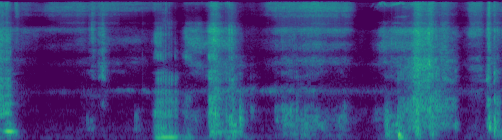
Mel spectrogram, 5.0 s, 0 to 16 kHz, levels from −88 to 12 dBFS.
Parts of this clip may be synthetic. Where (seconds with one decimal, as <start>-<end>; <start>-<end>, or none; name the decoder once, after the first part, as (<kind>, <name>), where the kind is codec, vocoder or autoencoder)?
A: 0.7-1.2 (vocoder, BigVGAN v2)

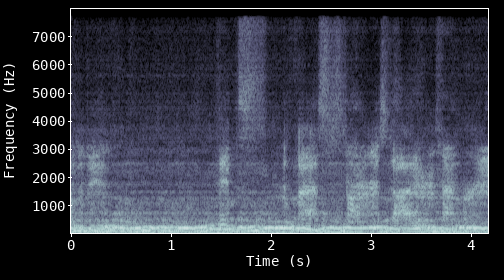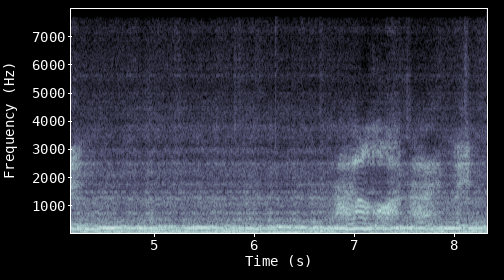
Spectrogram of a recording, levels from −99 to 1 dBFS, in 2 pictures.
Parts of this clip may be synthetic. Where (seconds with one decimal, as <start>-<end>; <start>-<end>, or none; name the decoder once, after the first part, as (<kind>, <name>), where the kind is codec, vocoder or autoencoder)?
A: 0.0-8.3 (codec, SNAC)

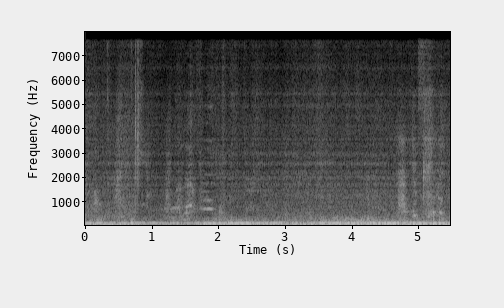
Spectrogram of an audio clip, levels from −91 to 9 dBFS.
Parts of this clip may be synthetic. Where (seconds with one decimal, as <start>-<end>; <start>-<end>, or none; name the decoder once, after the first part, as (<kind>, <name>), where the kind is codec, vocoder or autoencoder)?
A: 0.0-5.5 (autoencoder, DAC-VAE)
